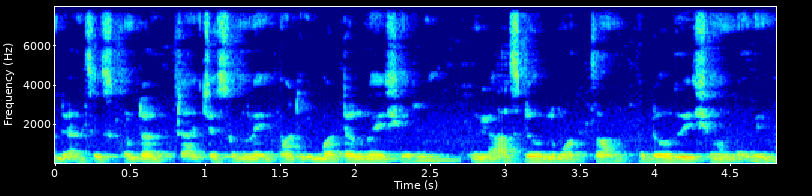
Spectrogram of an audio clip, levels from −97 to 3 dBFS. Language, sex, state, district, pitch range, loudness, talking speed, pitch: Telugu, male, Andhra Pradesh, Srikakulam, 115-125 Hz, -37 LUFS, 200 wpm, 120 Hz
